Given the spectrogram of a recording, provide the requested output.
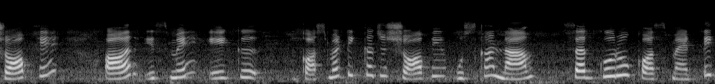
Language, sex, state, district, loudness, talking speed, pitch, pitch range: Hindi, female, Madhya Pradesh, Dhar, -18 LUFS, 125 wpm, 310 Hz, 270-385 Hz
